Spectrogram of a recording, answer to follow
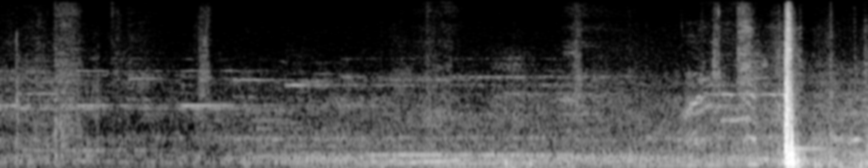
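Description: A car's rear door shut with one loud, sharp thud near the end, after a few quiet seconds and a faint low hum.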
